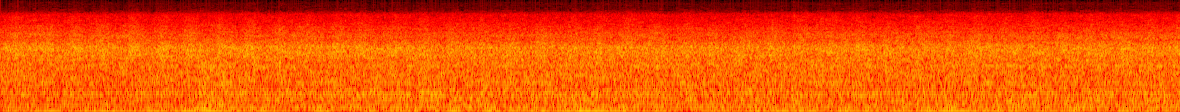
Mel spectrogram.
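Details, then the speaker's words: K&T milling machine after oil-system flush and refill with oil, oil pump flowing: clutch pulled for the first time with the spindle at its lowest speed. Smooth, even hum and gear whirr at steady loudness, no knocks or grinding. Normal running. "So I'm going to pull the clutch for the first time. I got the spindle in its lowest speed."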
